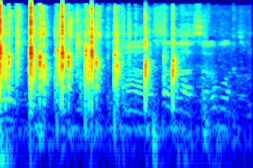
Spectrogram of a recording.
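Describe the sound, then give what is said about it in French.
An audience applauding guests seated around the table, including the president of the Ligue Languedoc-Roussillon and the Federation's secretary general: a burst of irregular, overlapping hand claps, fairly loud at first and thinning out toward the end, with voices murmuring underneath. “on peut les applaudir.”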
